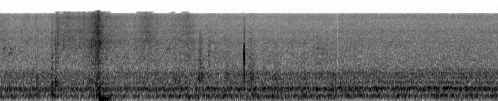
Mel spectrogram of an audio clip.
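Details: Honey bee swarm being hived by a beekeeper, to be joined with another colony in the evening: a steady low hum of many bees with a few brief clicks and taps.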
